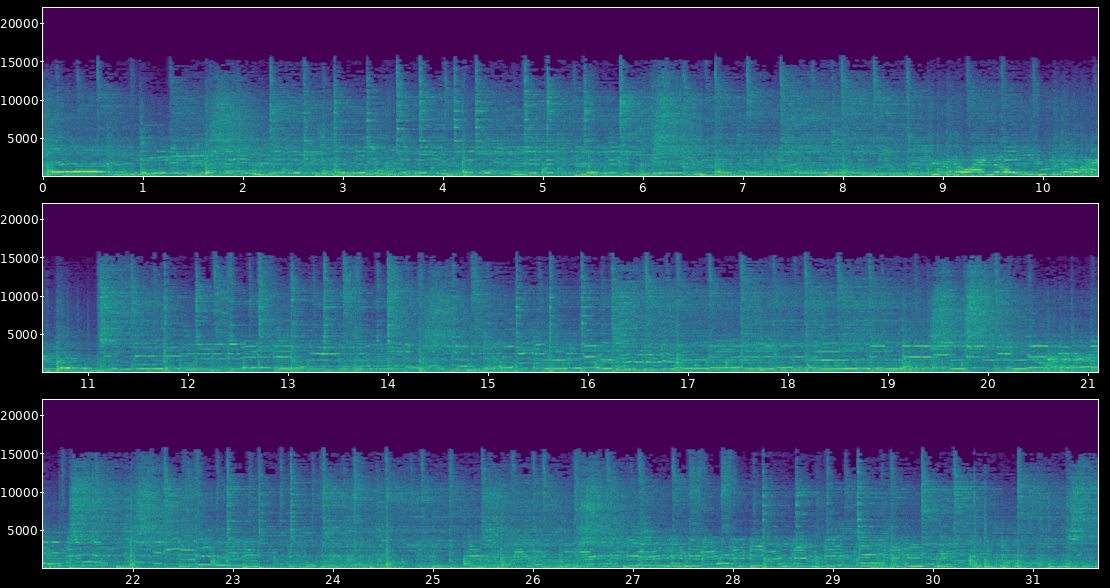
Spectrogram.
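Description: Live funk band playing, with electric guitar and drum kit prominent.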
